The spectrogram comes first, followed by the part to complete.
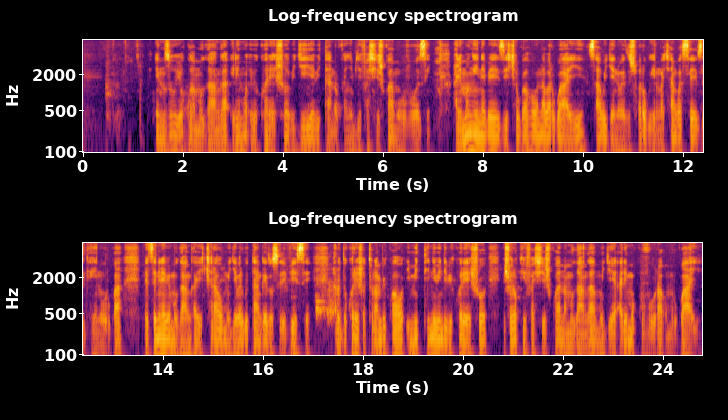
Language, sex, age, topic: Kinyarwanda, male, 18-24, health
